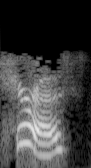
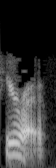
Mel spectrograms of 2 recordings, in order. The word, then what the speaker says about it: gyros: If instead you're going to make gyros, which looks like gyro, folks, but it's pronounced hero, okay?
